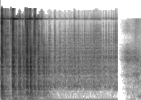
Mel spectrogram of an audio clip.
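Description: Channel intro sound effect: a quick run of sharp, bright clinks over a high ringing tone, thinning out in the first second and fading away, then a moment of near silence.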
